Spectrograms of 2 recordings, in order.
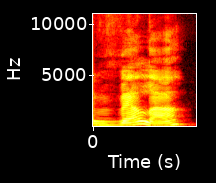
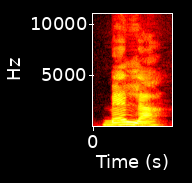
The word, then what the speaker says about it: bella: letter v just makes the sound like the letter b so you wouldn't say vella you would say bella isla bella and if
